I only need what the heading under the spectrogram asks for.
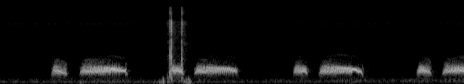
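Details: Spotted dove used as a ground decoy, 8 October 2018: mellow two-note coos, a short hoot and a longer sustained note, repeated several times, with a loud clattering knock in between.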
